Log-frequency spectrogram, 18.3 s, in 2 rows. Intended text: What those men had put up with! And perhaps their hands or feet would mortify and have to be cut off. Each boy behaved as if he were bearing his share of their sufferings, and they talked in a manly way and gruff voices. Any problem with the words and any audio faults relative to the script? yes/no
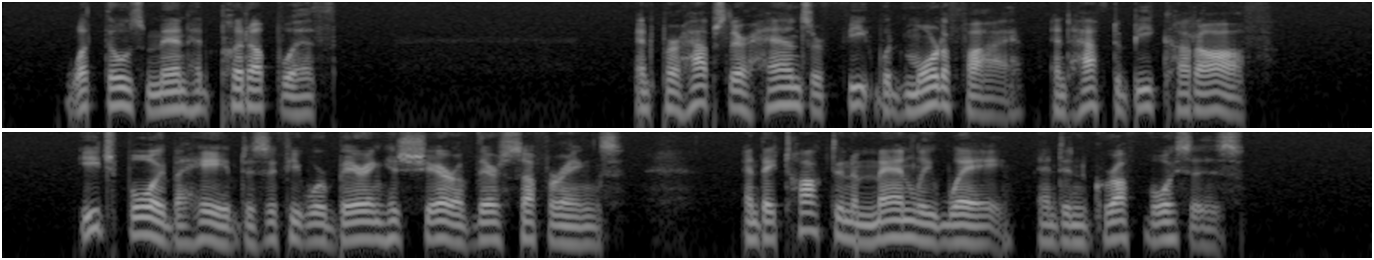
yes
